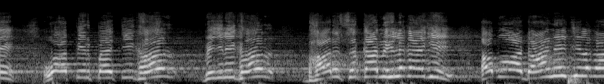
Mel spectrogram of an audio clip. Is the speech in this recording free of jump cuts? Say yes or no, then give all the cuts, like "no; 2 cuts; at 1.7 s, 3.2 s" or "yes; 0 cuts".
yes; 0 cuts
